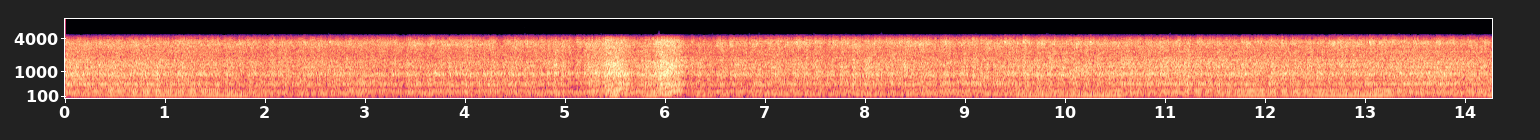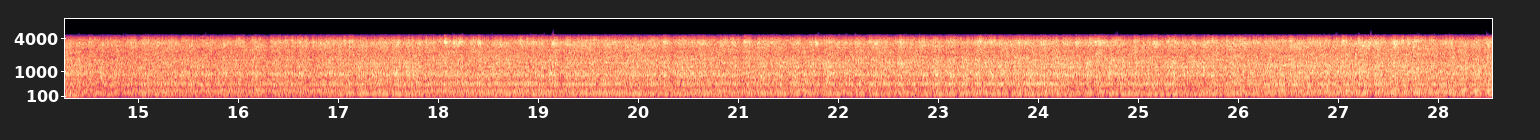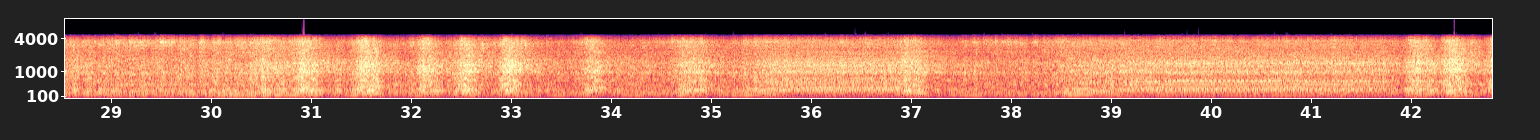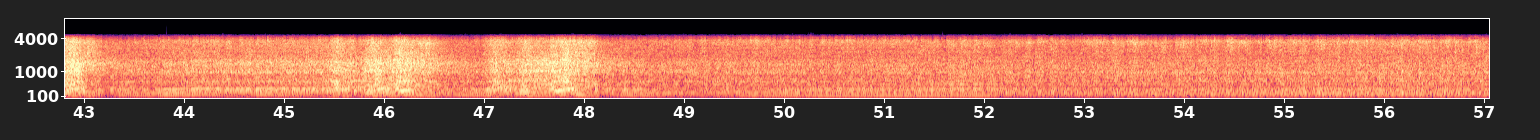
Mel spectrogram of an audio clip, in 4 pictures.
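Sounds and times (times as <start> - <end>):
engine idling fast: 0.0 - 57.0
engine revving: 5.1 - 22.2, 25.7 - 52.7.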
